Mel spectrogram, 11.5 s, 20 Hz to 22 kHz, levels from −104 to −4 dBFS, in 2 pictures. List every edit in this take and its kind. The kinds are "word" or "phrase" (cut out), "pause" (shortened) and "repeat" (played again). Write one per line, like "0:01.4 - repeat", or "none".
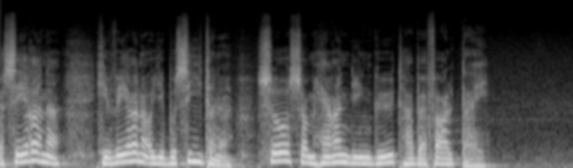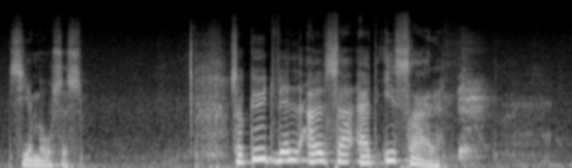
none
